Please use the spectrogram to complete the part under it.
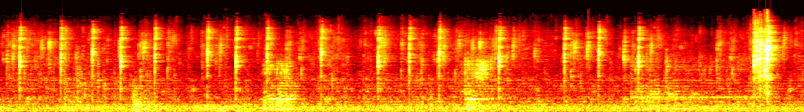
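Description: Metal lock dials click one by one as they are turned.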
